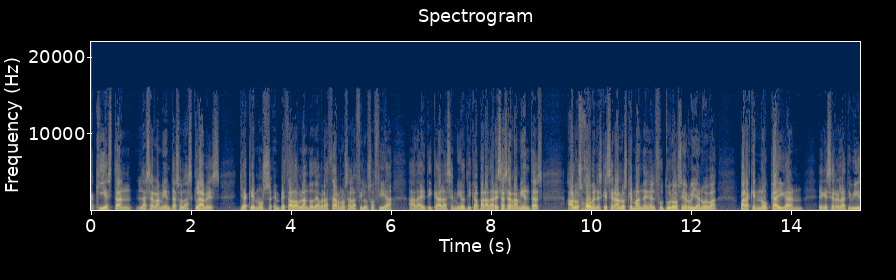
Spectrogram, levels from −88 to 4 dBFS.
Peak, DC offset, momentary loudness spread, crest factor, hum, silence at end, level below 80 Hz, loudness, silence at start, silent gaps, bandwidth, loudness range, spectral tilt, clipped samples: -4 dBFS; under 0.1%; 8 LU; 14 dB; none; 0 s; -44 dBFS; -18 LUFS; 0 s; none; 16 kHz; 3 LU; -6 dB/octave; under 0.1%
